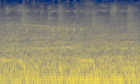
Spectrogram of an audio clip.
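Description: Casino-floor sound: background music with scattered short electronic chimes and tones from video poker and slot machines.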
